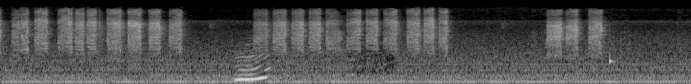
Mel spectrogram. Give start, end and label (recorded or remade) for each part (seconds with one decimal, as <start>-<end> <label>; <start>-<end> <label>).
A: 0.0-1.0 recorded; 1.0-1.5 remade; 1.5-6.9 recorded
